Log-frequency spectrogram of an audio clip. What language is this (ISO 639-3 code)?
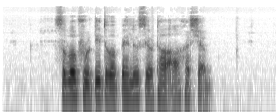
urd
